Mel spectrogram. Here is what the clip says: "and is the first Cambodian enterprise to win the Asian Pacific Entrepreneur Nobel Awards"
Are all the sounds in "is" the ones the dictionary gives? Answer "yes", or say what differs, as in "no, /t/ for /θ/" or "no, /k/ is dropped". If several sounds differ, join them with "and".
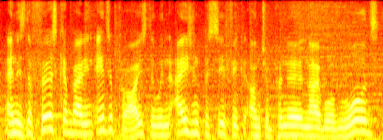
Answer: yes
